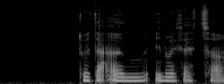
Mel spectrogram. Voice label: "yng", Welsh

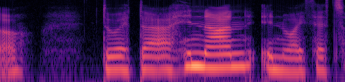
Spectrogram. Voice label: "hunan", Welsh

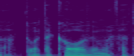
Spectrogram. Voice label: "cof", Welsh

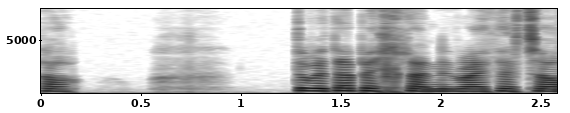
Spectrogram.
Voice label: "bechan", Welsh

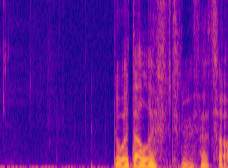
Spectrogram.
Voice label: "lifft", Welsh

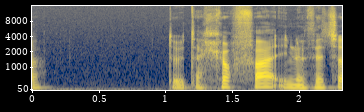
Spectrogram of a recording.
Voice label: "lloffa", Welsh

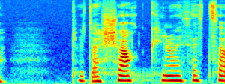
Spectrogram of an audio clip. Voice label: "sioc", Welsh

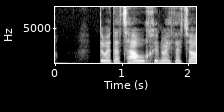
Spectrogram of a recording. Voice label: "tawch", Welsh

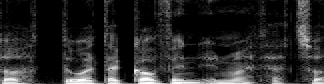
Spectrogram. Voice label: "gofyn", Welsh

